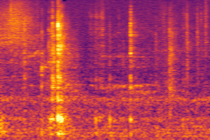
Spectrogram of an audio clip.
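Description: Faint handling of a stiff card CD book: a hand moving over the pages, with a few soft clicks and taps.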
